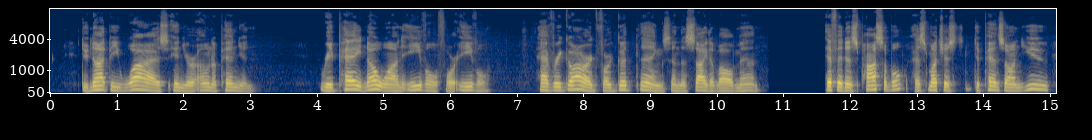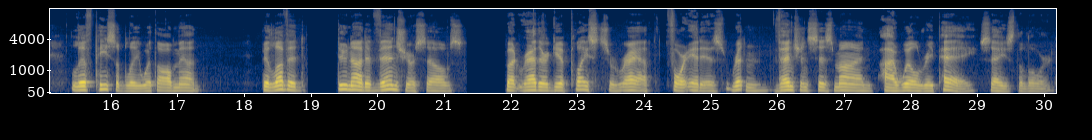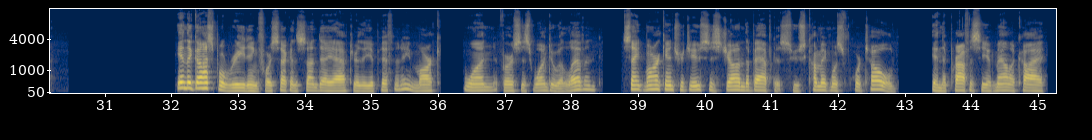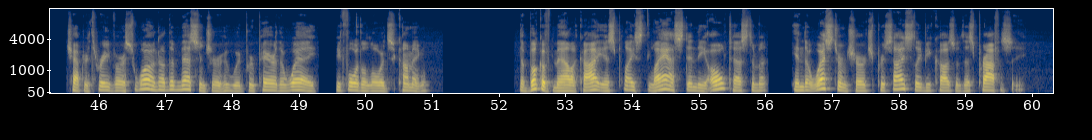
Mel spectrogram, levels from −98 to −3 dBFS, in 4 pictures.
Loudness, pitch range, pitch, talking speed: -23 LUFS, 125-160 Hz, 140 Hz, 130 wpm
